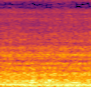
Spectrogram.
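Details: Kenmore-type dryer test run after the flat-spotted rubber drum support wheels were replaced. A low, even drum rumble with no thumping on each turn; the dryer runs normally.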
